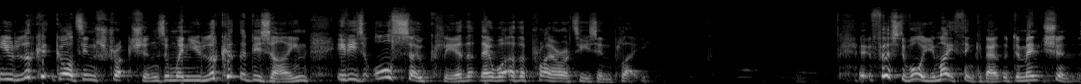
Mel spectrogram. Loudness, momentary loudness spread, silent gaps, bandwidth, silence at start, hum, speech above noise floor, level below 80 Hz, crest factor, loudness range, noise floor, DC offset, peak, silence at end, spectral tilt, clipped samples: -29 LUFS; 10 LU; none; 16 kHz; 0 s; none; 42 dB; -74 dBFS; 16 dB; 6 LU; -71 dBFS; under 0.1%; -14 dBFS; 0 s; -2.5 dB/octave; under 0.1%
